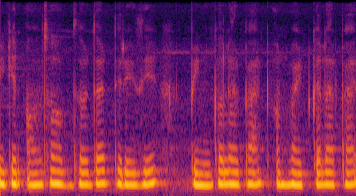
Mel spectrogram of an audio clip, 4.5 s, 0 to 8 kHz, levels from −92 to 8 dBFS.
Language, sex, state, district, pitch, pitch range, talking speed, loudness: English, female, Punjab, Kapurthala, 185 Hz, 180-190 Hz, 200 wpm, -13 LUFS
